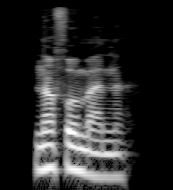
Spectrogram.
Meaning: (adjective) nymphomaniac
- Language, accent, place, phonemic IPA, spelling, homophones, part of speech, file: French, France, Lyon, /nɛ̃.fɔ.man/, nymphomane, nymphomanes, adjective / noun, LL-Q150 (fra)-nymphomane.wav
